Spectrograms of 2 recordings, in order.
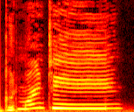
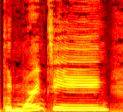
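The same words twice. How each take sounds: First: Very high, slow drawn-out good morning; cheery high-pitched hello; sing-song greeting. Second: High, slow drawn-out good morning; cheery drawn-out hello; sing-song greeting. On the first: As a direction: sing it out high to a passing coworker. Greeting passing coworker. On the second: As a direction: stretch it out brightly and high. Greeting viewers while driving. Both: Real, not acted.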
